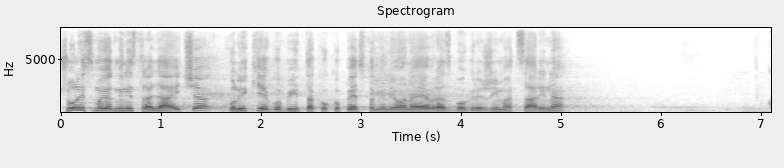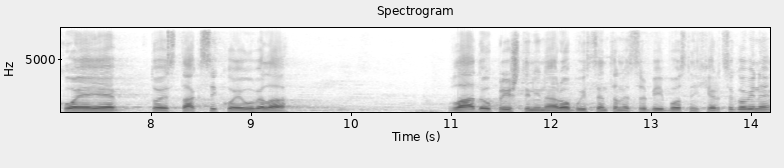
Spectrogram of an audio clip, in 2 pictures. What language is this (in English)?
Serbian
